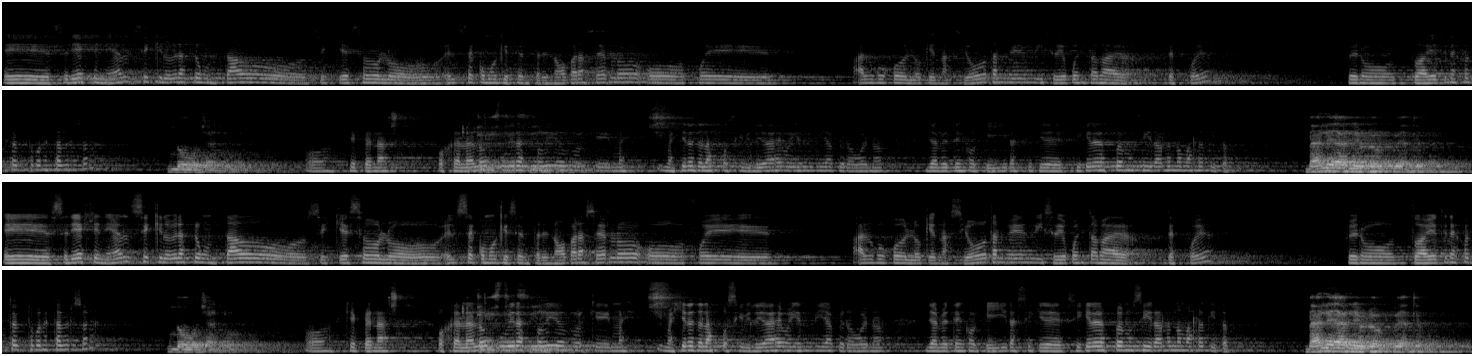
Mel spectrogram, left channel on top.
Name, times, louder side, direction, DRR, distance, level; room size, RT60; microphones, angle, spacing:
voice 1, 0.0-7.8 8.5-12.1 13.5-15.7 17.7-18.6 19.1-23.5 23.9-27.0, right 2 dB, 70° right, 12 dB, 1.3 m, -35 dB
voice 2, 16.4-17.1 19.5-19.7 20.0-20.2 21.2-21.4 27.7-29.0, right 1 dB, 30° right, 6 dB, 2.0 m, -29 dB
25.0 x 19.0 x 9.9 m, 2.5 s
head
